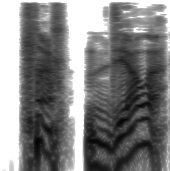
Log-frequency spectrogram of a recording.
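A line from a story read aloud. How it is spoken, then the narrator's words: Snorting. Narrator (Russian): фыркнул Стемпер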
